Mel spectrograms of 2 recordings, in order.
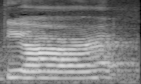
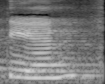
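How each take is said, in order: First: The word ends with an r sound. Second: The word ends without an r sound. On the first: This is how Beijing speakers say it. "जैसे कि वहाँ पे बोलते हैं" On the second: This is how local speakers here say it. "ये सिंपली बोलते हैं तियन"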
